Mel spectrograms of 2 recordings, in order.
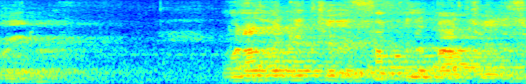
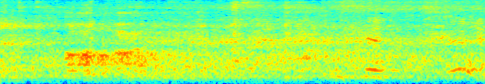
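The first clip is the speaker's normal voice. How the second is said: a high breathy laugh; 12 semitones higher, 4 dB louder than usual. Real, not acted. Speaker laughs at the granddad joke, high laugh. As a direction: let a big laugh rip.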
